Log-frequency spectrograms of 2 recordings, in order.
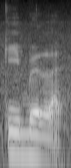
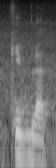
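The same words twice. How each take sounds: First: A vowel separates the two middle consonants. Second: The two middle consonants are said directly together. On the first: The speaker calls it wrong. "bukan kiblat" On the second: The speaker calls it right. "langsung dibunyikan sebagai kiblat"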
